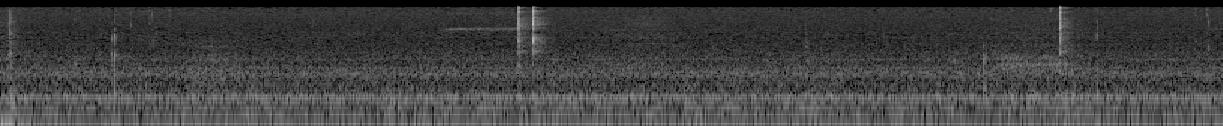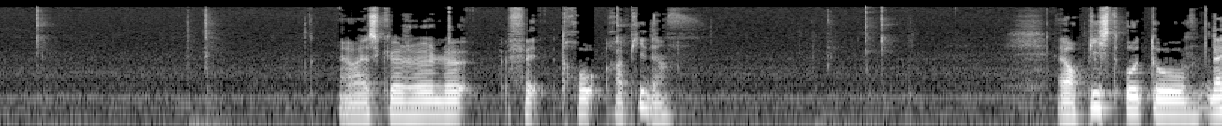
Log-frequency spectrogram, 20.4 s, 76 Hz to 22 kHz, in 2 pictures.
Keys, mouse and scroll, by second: 0.0 space, 4.4 click, 8.9-10.7 drag, 11.8 space, 14.0-15.6 drag, 17.0 space, 17.4 click.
